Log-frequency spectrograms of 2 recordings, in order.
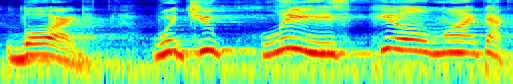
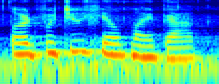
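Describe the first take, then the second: First: It is said strongly and intensely. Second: It is said calmly and softly.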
